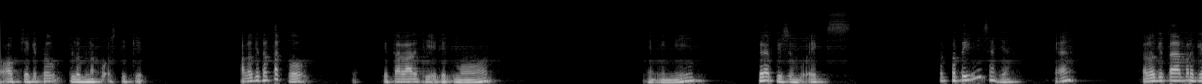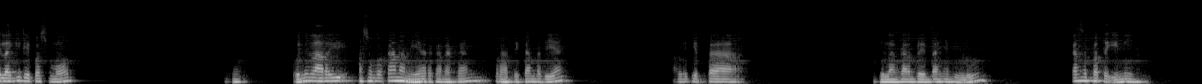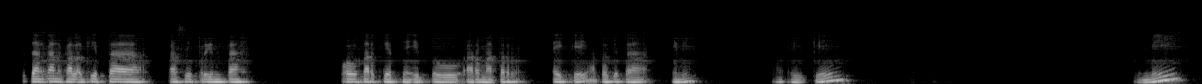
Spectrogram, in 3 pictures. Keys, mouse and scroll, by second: 2.1 KP_1, 4.2-4.9 drag, 6.4 click, 11.6-12.5 drag, 14.2 click, 17.5 click, 22.2 click, 25.4 click, 27.3-33.6 drag, 34.2 click.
